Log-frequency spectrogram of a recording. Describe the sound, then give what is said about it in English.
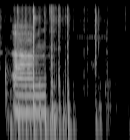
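Keyboard typing as someone enters a message into an online chat: a few light, quick key clicks following a brief stretch of speech. “Hold on. I'm writing in the chat so I don't forget, because I will forget after.”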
